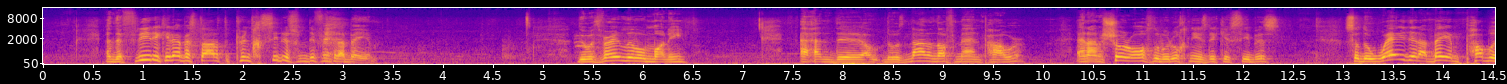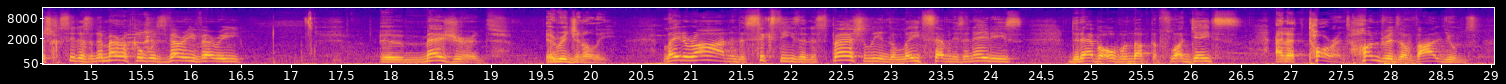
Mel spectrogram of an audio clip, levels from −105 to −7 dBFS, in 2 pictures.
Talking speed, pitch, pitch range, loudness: 145 wpm, 185 Hz, 165-225 Hz, -23 LUFS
